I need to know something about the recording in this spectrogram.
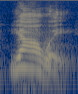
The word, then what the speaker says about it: Yahweh: with those four consuls y HWH which is pronounced Yahweh but see we don't get this in church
